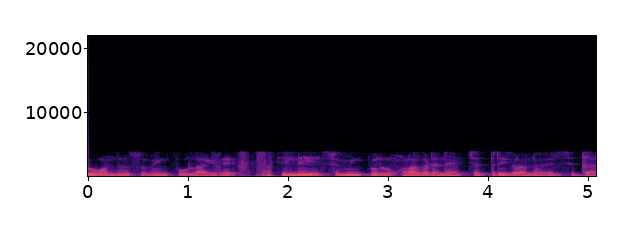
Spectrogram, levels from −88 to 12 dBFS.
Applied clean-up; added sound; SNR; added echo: none; none; none; none.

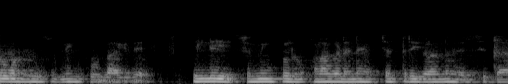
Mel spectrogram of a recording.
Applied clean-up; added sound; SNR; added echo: neural separator model SepFormer DNS4.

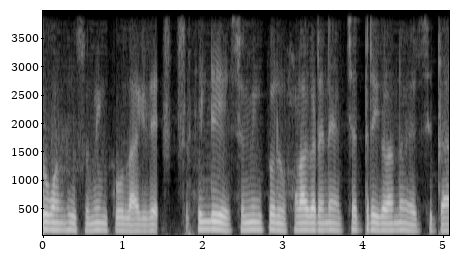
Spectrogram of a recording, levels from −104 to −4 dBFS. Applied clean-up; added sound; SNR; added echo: neural separator model SepFormer WHAMR!.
